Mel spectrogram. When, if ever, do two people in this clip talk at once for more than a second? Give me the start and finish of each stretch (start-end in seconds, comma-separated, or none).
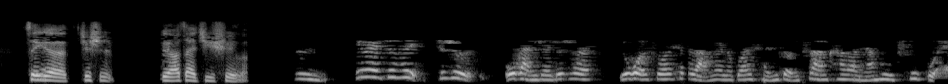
none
